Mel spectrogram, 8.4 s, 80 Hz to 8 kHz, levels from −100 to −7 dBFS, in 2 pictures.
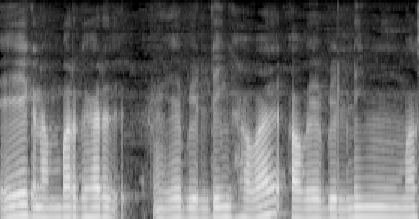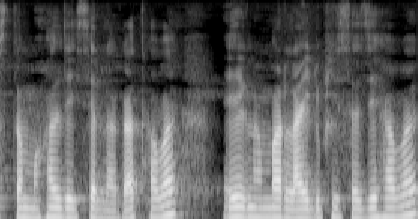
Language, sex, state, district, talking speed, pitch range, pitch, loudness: Chhattisgarhi, male, Chhattisgarh, Kabirdham, 145 wpm, 120-130 Hz, 125 Hz, -21 LUFS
